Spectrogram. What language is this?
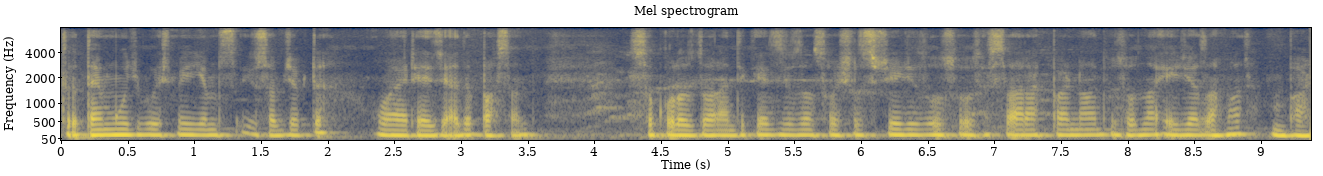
Kashmiri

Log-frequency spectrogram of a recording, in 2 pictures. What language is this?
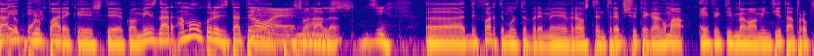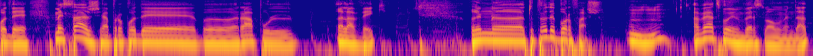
Romanian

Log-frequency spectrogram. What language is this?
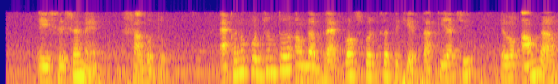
Bangla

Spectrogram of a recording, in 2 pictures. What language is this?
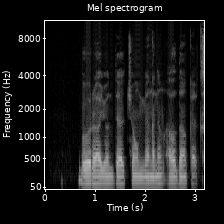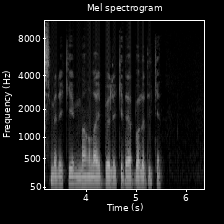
Uyghur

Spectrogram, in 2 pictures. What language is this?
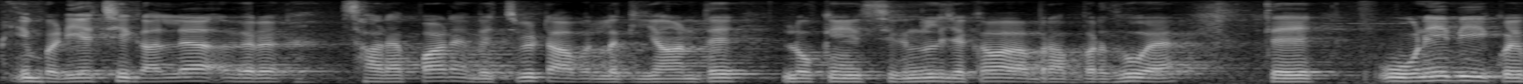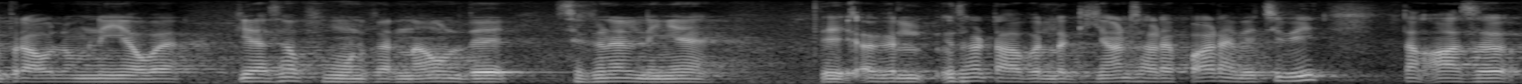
Dogri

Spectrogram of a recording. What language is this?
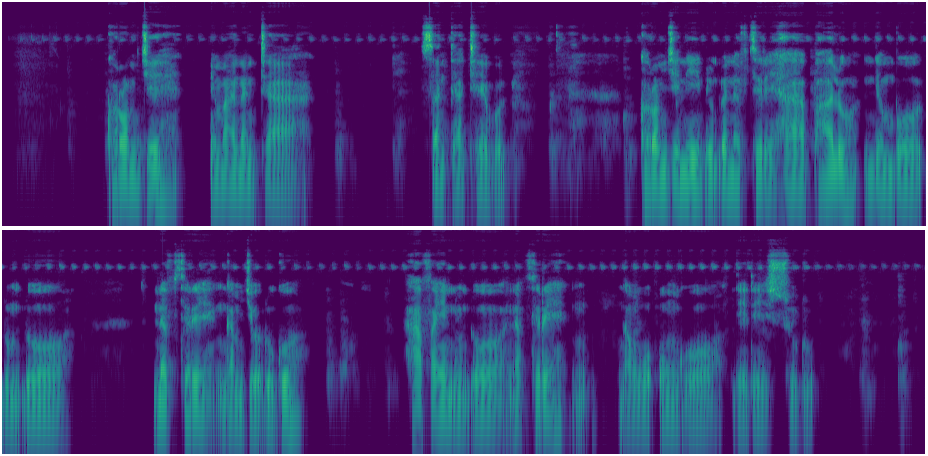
Fula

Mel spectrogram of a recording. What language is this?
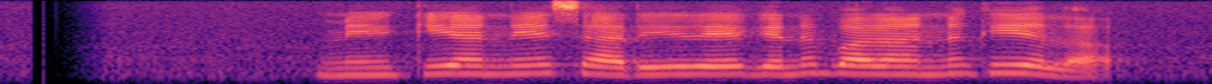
Sinhala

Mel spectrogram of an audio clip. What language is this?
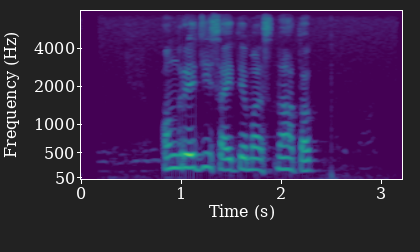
Nepali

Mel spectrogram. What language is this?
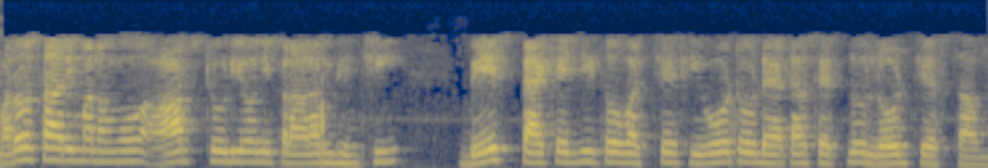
Telugu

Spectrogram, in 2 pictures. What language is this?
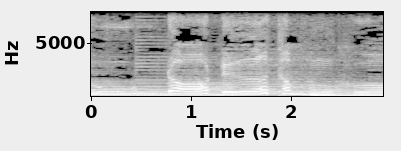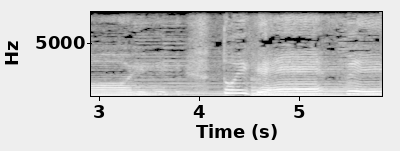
Vietnamese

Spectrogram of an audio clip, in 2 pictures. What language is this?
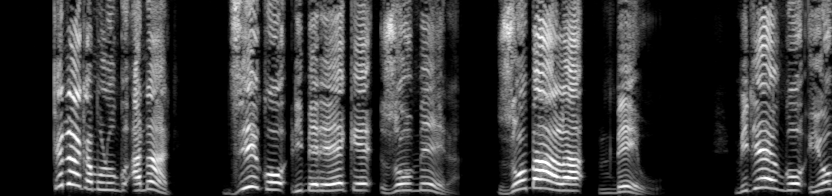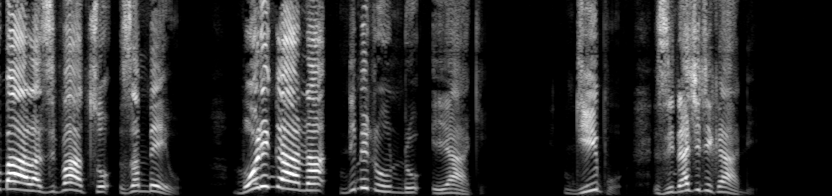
Nyanja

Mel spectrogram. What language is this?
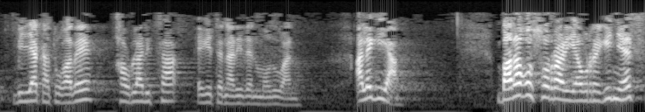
Basque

